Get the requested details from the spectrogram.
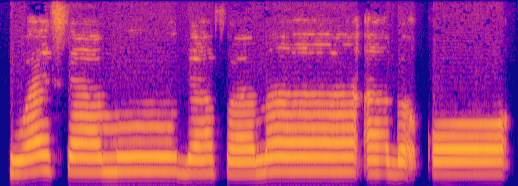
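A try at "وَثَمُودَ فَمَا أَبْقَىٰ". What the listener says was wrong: Kemudian da ini kayak kurang lepas ya. Da, da. Ujung lidah ke pangkal gigi. Wa thamuda fama abqa.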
